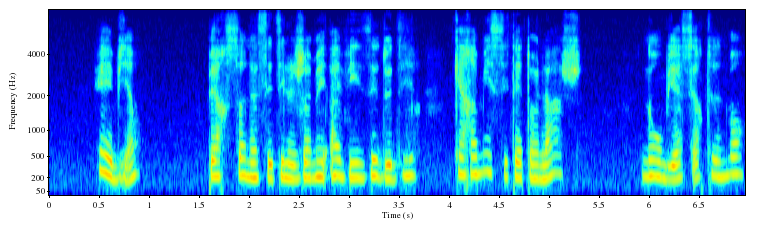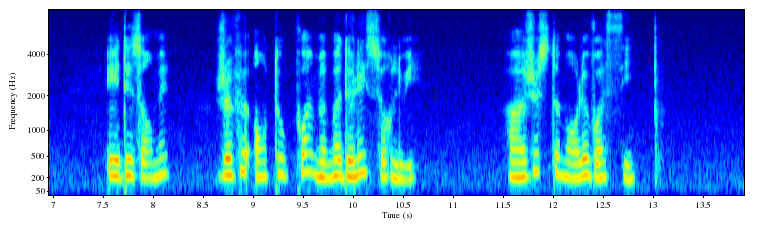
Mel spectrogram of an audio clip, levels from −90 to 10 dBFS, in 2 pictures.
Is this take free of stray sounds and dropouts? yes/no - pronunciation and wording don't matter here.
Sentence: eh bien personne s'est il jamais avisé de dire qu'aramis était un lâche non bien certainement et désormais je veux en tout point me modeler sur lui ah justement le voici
no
